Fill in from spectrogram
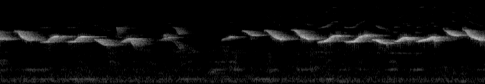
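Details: Whistled phrases from a young Eurasian bullfinch learning its song alongside a teacher bird, recorded 13 August 2020. Smooth wavering notes come in two bursts split by a short silence, about four notes each second.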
